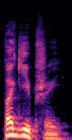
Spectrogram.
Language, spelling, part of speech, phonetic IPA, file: Russian, погибший, verb / adjective / noun, [pɐˈɡʲipʂɨj], Ru-погибший.ogg
- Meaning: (verb) past active perfective participle of поги́бнуть (pogíbnutʹ); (adjective) 1. dead, deceased 2. lost, ruined; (noun) dead person, deceased person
